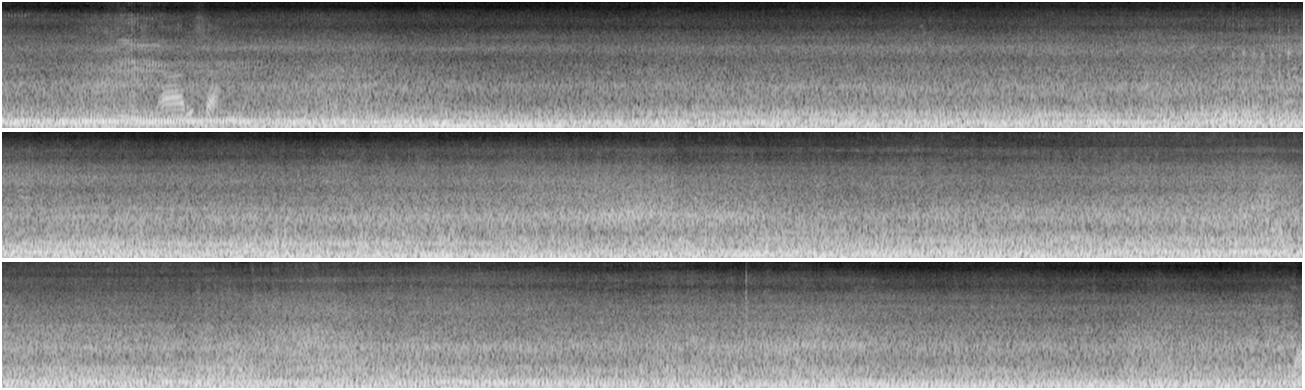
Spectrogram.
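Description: Motorcycle engine running steadily at cruising speed, with continuous wind and road noise from riding.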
